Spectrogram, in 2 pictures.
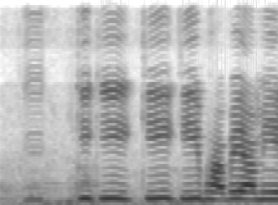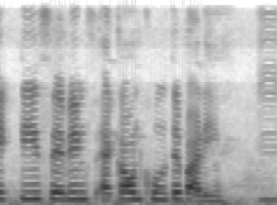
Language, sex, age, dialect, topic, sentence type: Bengali, female, 25-30, Standard Colloquial, banking, question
